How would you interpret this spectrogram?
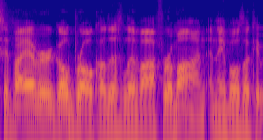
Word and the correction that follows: ramen: It's what? Ramon? Ramen? – Ramen.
